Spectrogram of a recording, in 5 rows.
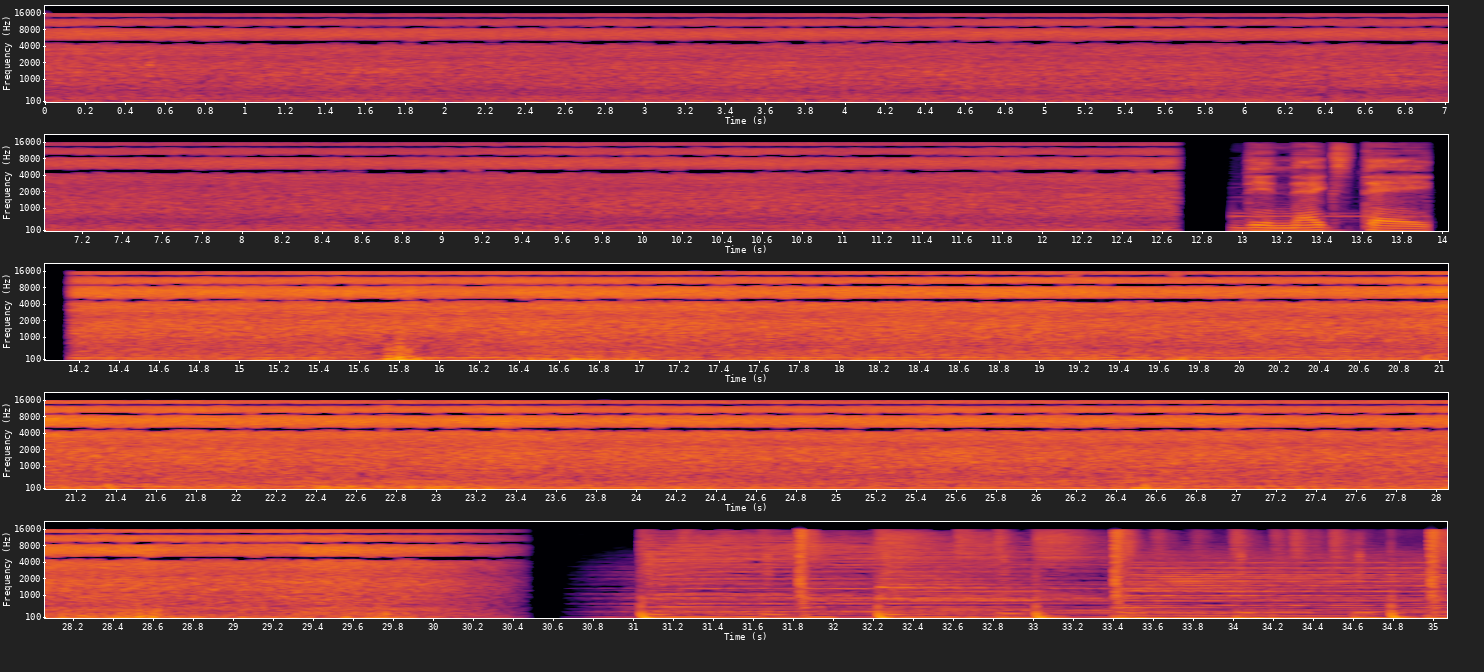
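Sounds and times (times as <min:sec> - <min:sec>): heavy rain: 0:14.2 - 0:30.5
wind gusts thumping microphone: 0:15.6 - 0:18.2, 0:20.9 - 0:24.1, 0:26.4 - 0:30.0.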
